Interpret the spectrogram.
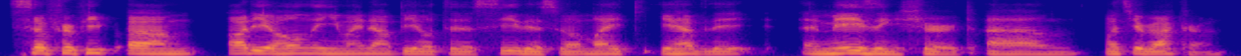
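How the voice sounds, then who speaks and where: A man hosting a podcast interview, asking relaxed questions with a lot of fillers. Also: mid-range voice, moderate pace, few pauses. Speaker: podcast host. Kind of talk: casual interview.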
